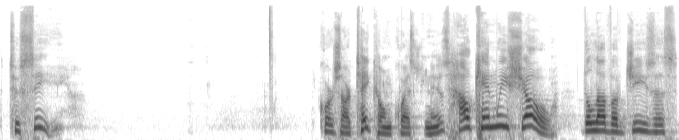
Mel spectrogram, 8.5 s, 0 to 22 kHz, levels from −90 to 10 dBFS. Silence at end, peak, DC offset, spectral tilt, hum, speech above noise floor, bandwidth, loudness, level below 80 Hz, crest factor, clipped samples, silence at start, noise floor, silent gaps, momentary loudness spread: 0.05 s; -6 dBFS; under 0.1%; -6.5 dB/octave; none; 57 dB; 18.5 kHz; -23 LUFS; -56 dBFS; 20 dB; under 0.1%; 0.15 s; -80 dBFS; none; 11 LU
